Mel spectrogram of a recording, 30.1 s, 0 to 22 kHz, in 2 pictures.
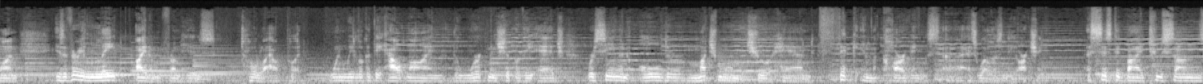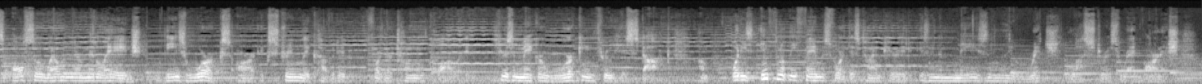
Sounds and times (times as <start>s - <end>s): Speech: 0.0s - 29.9s.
